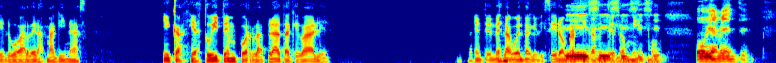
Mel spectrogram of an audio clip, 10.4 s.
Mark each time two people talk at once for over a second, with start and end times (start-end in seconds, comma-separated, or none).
7.5-8.9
